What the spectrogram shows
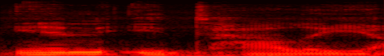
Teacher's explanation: when italia is an object of the preposition in it's in something called the ablative case and that means that the a has to be lengthened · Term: long a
